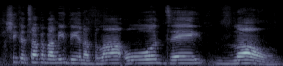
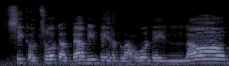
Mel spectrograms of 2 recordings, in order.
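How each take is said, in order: First: Long shouted loud at the end; loud punch on long; stress on long. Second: Said in the usual way. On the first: Real, not acted. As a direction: build up and slam the word long. Punching the last word.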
